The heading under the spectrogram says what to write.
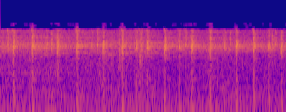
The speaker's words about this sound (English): What with all these electric clocks and digital clocks and electronic clocks, the good old-fashioned ticking that marks off the minutes and hours of the night is rarely heard.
